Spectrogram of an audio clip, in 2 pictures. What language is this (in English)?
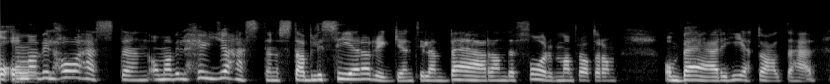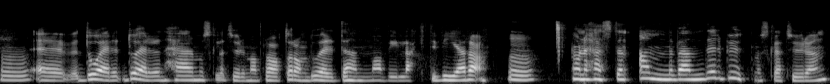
Swedish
